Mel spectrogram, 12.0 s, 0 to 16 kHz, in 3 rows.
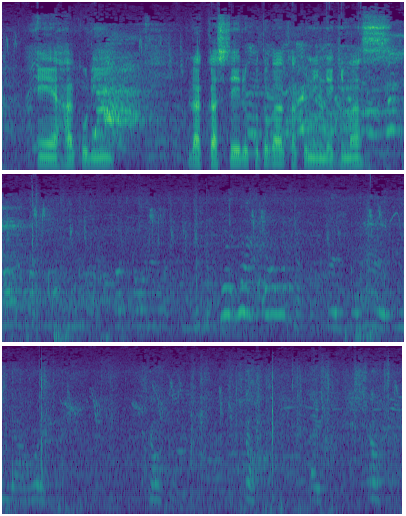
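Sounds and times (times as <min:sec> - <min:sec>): faint background talking: 0:00.0 - 0:12.0.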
